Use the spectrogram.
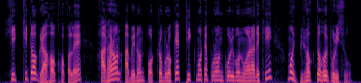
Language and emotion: Assamese, disgusted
